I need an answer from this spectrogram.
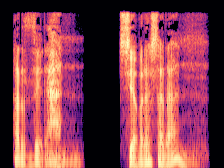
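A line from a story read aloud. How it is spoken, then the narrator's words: Panting, hoarse voice. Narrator (Spanish): dijo con voz jadeante y ronca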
